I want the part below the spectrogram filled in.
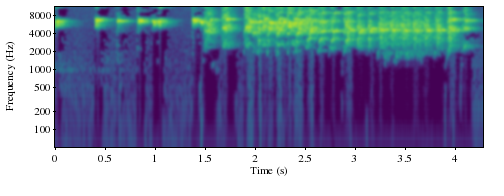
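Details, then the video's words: Fischer's lovebird song for stimulating mating: a quick series of short, shrill chirps speeding up into a dense, continuous high twittering chatter. "أجمل تغريد لطيور الفيشر"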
